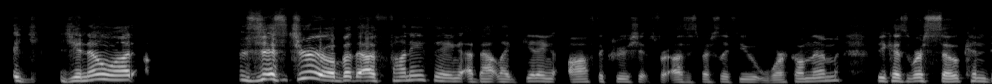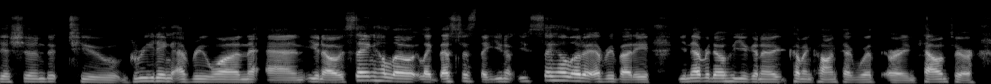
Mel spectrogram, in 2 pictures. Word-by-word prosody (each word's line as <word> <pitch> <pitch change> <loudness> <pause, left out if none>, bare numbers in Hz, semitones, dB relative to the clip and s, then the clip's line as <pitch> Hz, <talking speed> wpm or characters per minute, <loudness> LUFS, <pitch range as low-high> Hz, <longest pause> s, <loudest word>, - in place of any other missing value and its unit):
Y 175 - +2 0.4
You 165 +3 0
know 215 +7 +4
what? 215 0 +6
O - - -11 1.0
This 220 +7 +6
is - - -11
true, 250 -8 +7
but 185 +2 +2
the, - - +7
uh, 175 -1 +7
funny 190 +4 -4
thing 160 -7 -6
about, 130 +1 -4
like, 125 -3 -7
getting 145 -2 -4 0.2
off 120 +2 -3
the 135 - -9
cruise 125 -2 -12
ships - - -13
for - - -9
us, 115 -1 -5
especially 115 +4 -11
if - - -29
you 115 -1 -10
work 110 +6 -10
on 135 +1 -5
them, 165 +5 -6 0.4
because 155 -2 0
we're 160 +3 +1
so 140 -2 -1
conditioned 135 -2 -7 0.2
to 110 -5 -8
greeting 150 +2 -2
everyone, 120 -1 0
and, 105 0 -3
you 140 -1 -3
know, 105 0 +3
saying 190 +7 +2
hello 150 -7 +3
like, 120 - -1
that's 135 0 +2
just 150 -4 -8
the - - -2
you 135 +2 -6
know, 135 - -6
you 150 - -12
say 190 +6 -3
hello 185 -3 +5
to 155 - +5
everybody, 120 -4 +1 0.3
you 135 - -7
never 155 +1 +4
know 145 -1 +1
who - - -8
you 135 -1 -4
gonna 120 -2 -2
come - - +1
in 125 - -5
contact 115 -1 -2
with 110 0 -4
or 105 -1 +1
encounter, 120 +6 -1
135 Hz, 190 wpm, -25 LUFS, 120-160 Hz, 1.0 s, true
